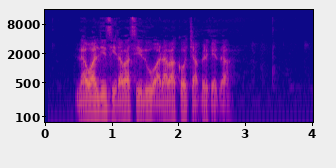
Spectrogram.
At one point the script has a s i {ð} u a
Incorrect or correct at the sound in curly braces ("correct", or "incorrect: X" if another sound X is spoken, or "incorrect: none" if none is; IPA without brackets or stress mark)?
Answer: correct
